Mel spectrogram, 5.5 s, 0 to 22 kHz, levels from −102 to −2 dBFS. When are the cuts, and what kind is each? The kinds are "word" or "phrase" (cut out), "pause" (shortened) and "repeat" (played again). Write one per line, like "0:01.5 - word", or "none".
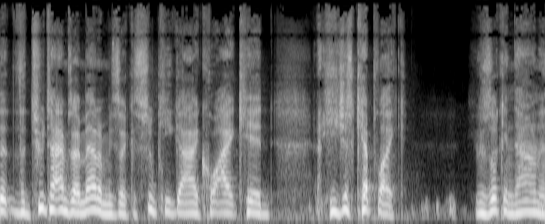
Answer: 0:01.6 - word
0:03.2 - word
